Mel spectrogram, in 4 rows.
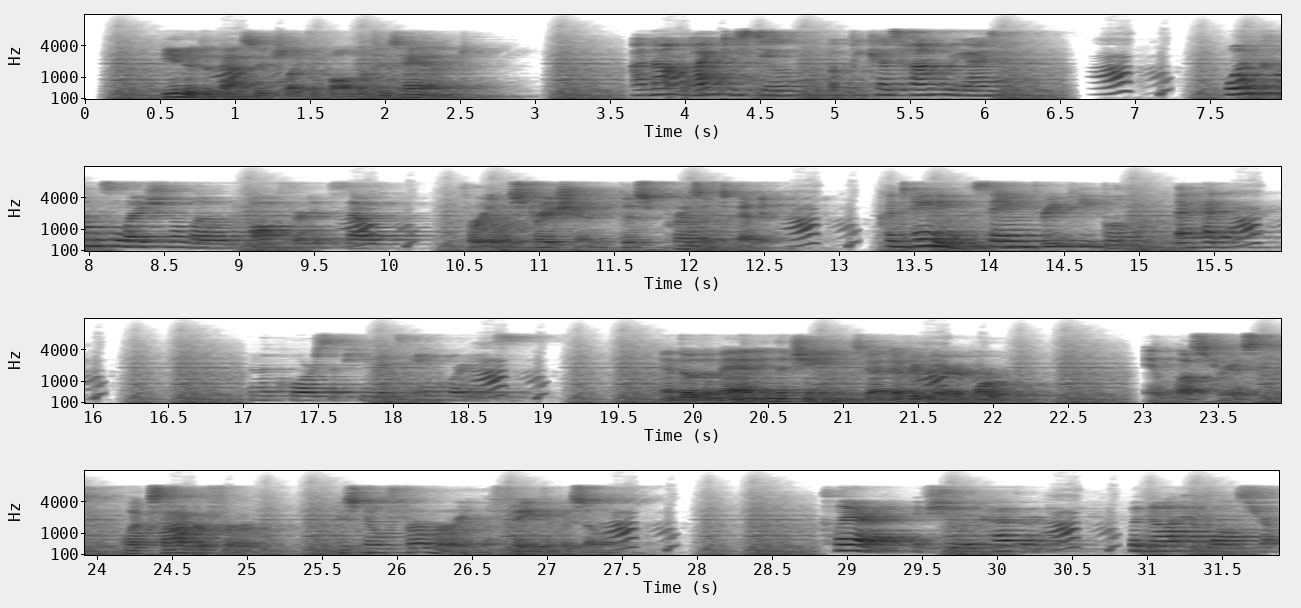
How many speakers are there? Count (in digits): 5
